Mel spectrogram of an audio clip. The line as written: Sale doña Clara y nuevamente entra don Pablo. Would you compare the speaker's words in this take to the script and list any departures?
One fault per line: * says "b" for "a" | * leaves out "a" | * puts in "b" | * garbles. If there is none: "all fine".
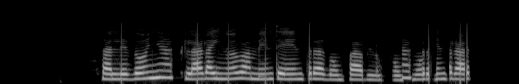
* garbles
